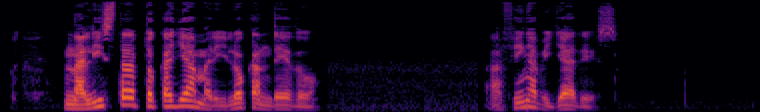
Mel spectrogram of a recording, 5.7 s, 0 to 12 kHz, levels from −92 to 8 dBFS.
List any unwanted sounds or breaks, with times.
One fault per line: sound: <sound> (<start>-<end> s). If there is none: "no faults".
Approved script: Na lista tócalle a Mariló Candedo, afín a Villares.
no faults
